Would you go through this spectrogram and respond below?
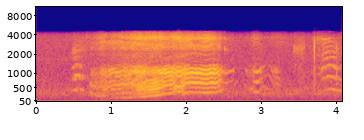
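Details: Asleep on arrival home after three days at the hospital; a long, high, whistling, whining snore with rising pitch, then softer nasal snuffles: snoring.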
